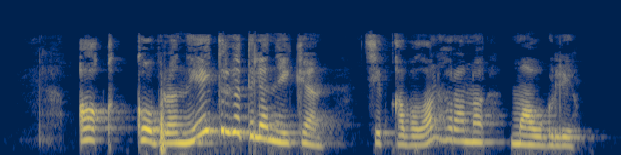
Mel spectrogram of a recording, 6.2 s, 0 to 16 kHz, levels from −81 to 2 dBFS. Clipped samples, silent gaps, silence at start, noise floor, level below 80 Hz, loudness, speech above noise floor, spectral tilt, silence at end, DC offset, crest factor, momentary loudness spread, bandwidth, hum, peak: under 0.1%; none; 0.8 s; -49 dBFS; -46 dBFS; -16 LUFS; 33 dB; -6 dB/octave; 0.4 s; under 0.1%; 16 dB; 12 LU; 7.8 kHz; none; -2 dBFS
